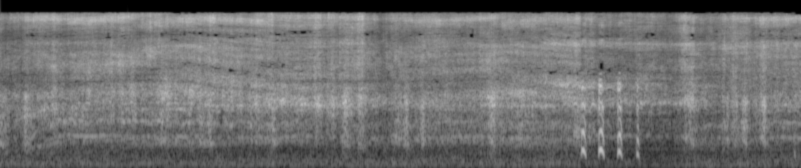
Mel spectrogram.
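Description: Fat-tire electric bike's hub motor whining as its tire spins and scrubs on ice in tight circles: a steady rush of noise with a faint, wavering whine.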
